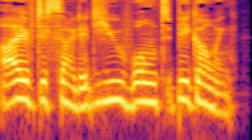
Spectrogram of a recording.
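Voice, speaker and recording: Woman voicing a stern, gruff baron father. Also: on the low side, slow, darkish tone, dry recording, studio quality. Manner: gruff, commanding. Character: stern, angry baron father, middle-aged man.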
